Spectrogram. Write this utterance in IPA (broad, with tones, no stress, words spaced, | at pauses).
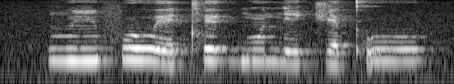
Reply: βĩ˦ fʊ˦βe˨tʰe˦ ɡ͡bũ˦ni˨t͡ʃɛ˨kʼuː˦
